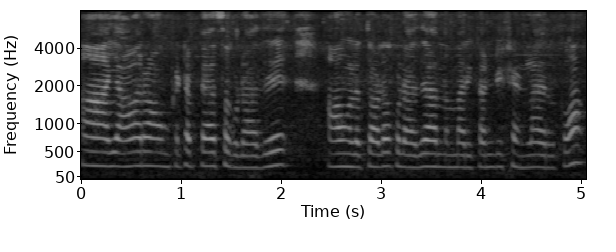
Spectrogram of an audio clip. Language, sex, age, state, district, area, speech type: Tamil, female, 60+, Tamil Nadu, Mayiladuthurai, rural, spontaneous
